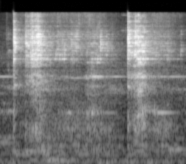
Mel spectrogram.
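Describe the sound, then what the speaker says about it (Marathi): Peanuts are dry-roasted in a pan over low heat, stirred with a metal utensil that scrapes and clinks against the pan in two short bursts with quiet rattling between. "सुरुवातीला शेंगदाणे भाजायला सुरुवात करूया। कमी गॅसवर भाजून घ्यायचे शेंगदाणे।"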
